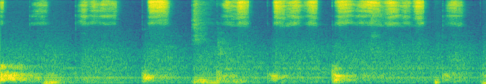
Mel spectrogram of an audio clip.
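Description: Pen scratching across paper or a board during a Hindi reasoning lesson on alphabet series, in short repeated bursts of strokes with brief pauses between them, close and clear, with no voices.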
